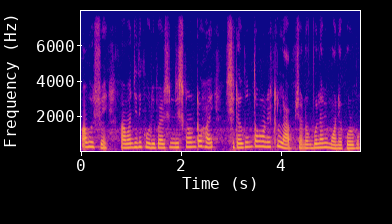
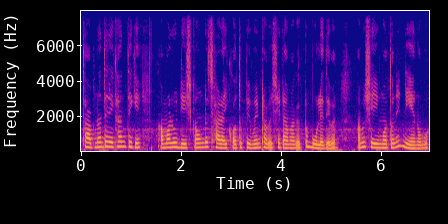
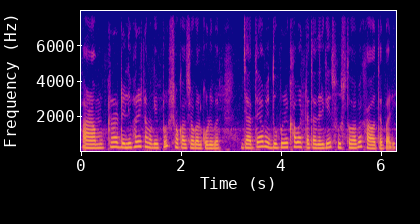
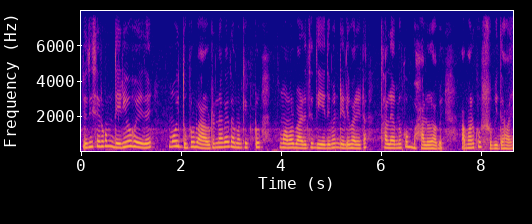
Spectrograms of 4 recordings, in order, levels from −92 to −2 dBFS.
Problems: none marked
